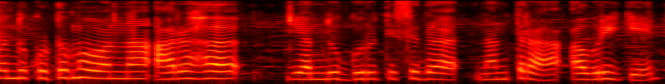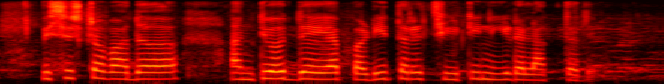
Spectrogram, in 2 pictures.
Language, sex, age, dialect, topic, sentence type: Kannada, female, 18-24, Mysore Kannada, agriculture, statement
